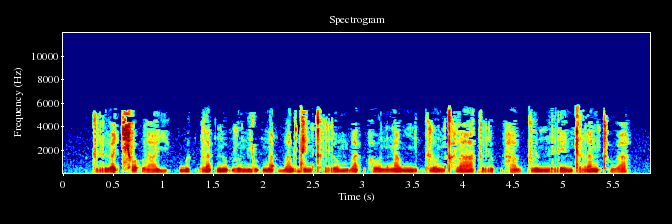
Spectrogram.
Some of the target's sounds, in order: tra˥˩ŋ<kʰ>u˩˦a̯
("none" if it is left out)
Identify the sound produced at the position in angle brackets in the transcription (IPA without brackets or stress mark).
tʰ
